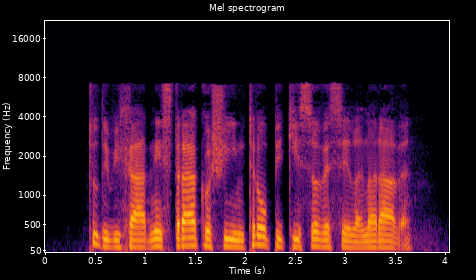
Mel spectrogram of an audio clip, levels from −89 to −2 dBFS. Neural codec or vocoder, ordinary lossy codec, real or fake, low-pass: codec, 16 kHz, 1.1 kbps, Voila-Tokenizer; MP3, 48 kbps; fake; 7.2 kHz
